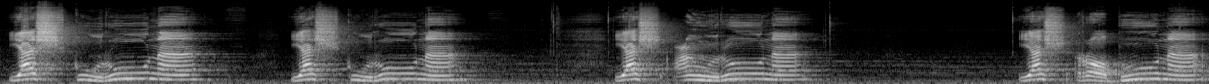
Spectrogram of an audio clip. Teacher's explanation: Ingat ketika mengucapkan huruf shin jangan lupa perhatikan tafasyinya atau berhamburnya udara di dalam mulut.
